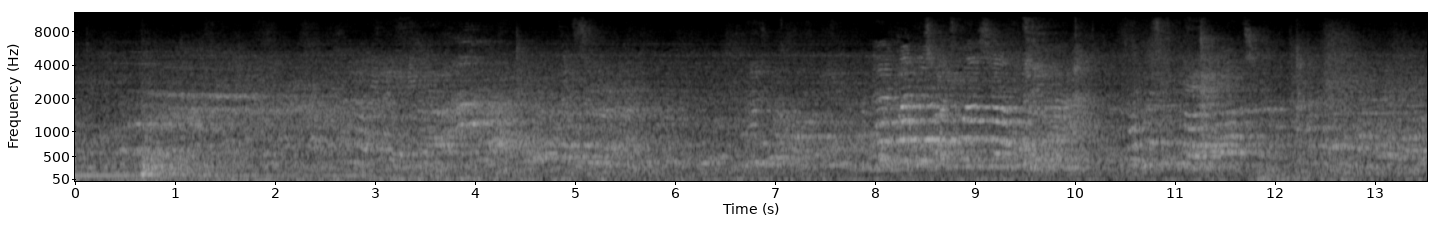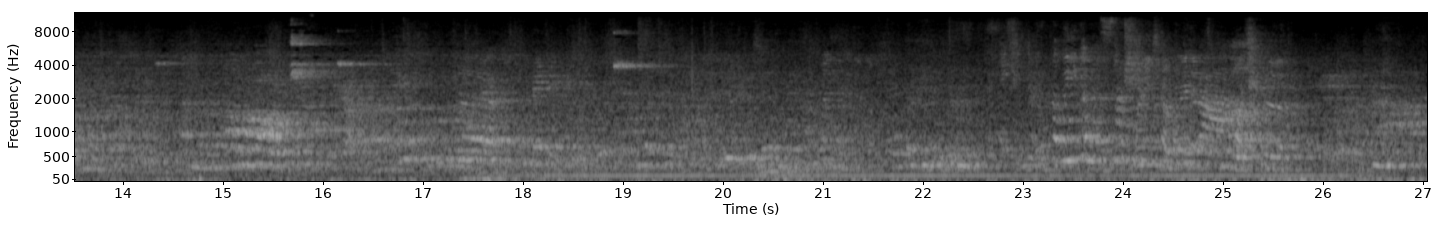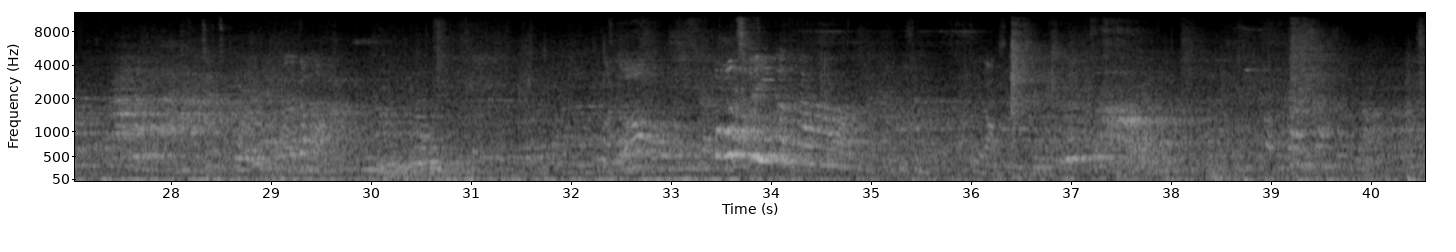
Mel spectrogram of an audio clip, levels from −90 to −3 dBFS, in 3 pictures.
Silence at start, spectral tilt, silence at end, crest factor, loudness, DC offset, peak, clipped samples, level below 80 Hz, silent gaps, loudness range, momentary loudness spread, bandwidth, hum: 0 s; -4.5 dB/octave; 0 s; 20 dB; -40 LUFS; under 0.1%; -20 dBFS; under 0.1%; -54 dBFS; none; 6 LU; 10 LU; 12 kHz; none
